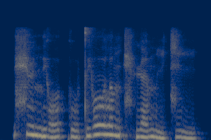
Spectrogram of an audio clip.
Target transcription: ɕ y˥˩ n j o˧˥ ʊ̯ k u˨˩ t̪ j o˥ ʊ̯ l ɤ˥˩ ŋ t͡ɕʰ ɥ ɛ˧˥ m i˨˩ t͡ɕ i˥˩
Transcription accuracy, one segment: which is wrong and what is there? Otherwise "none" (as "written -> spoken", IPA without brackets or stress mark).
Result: none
